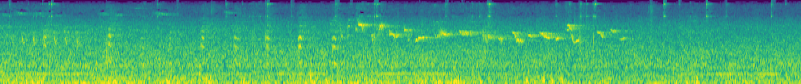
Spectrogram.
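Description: A small songbird sings a quick twittering phrase of short high chirps in the middle, over steady outdoor background noise.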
